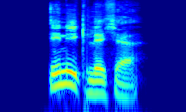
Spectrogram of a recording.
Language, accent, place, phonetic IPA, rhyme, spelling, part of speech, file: German, Germany, Berlin, [ˈɪnɪkˌlɪçə], -ɪnɪklɪçə, innigliche, adjective, De-innigliche.ogg
- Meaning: inflection of inniglich: 1. strong/mixed nominative/accusative feminine singular 2. strong nominative/accusative plural 3. weak nominative all-gender singular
